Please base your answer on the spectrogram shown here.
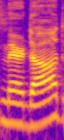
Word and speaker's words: Mehrdad: G flute podcast with my friend and yours merad one thing I'm going to ask you though before we do propably kick off is can you pronounce your name for me it's merad it's not it's not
